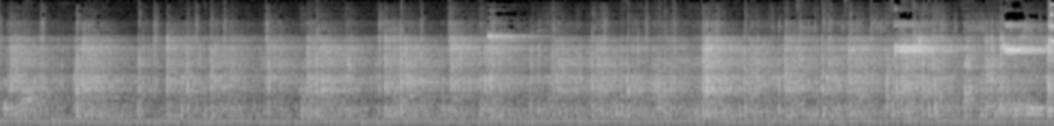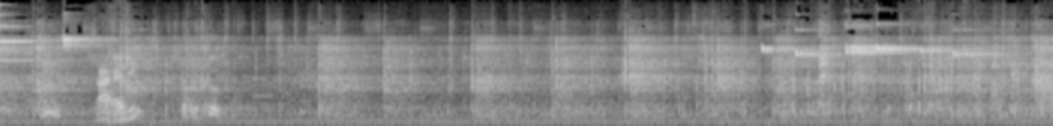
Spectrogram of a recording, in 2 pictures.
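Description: Basketball dribbled and bounced on a hardwood gym floor with sneakers squeaking, under background music and occasional voices. Squeaks cluster about halfway through and again near the end.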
